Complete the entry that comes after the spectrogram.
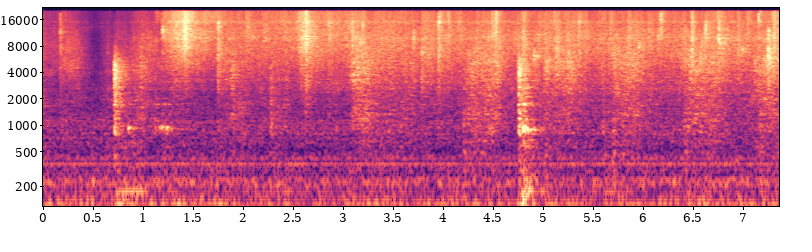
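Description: Vegetables sautéing in sesame oil in a pan during a Chinese dumpling cooking class, a steady, soft sizzle and crackle throughout, with a couple of light knocks against the pan.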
